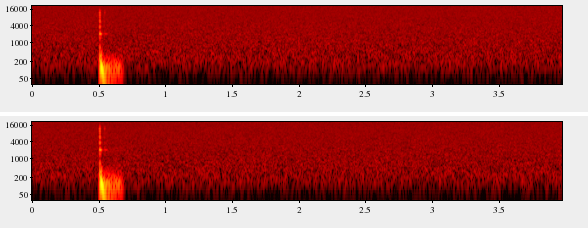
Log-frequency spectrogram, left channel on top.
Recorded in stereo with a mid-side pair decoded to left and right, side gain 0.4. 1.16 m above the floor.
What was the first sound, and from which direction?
A thud, 20° right.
